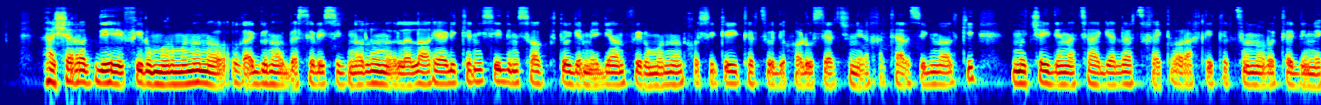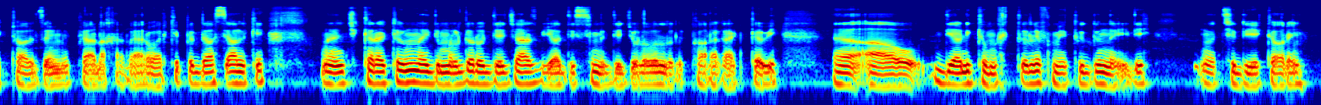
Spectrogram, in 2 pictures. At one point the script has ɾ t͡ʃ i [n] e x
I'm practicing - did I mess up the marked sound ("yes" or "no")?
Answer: no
